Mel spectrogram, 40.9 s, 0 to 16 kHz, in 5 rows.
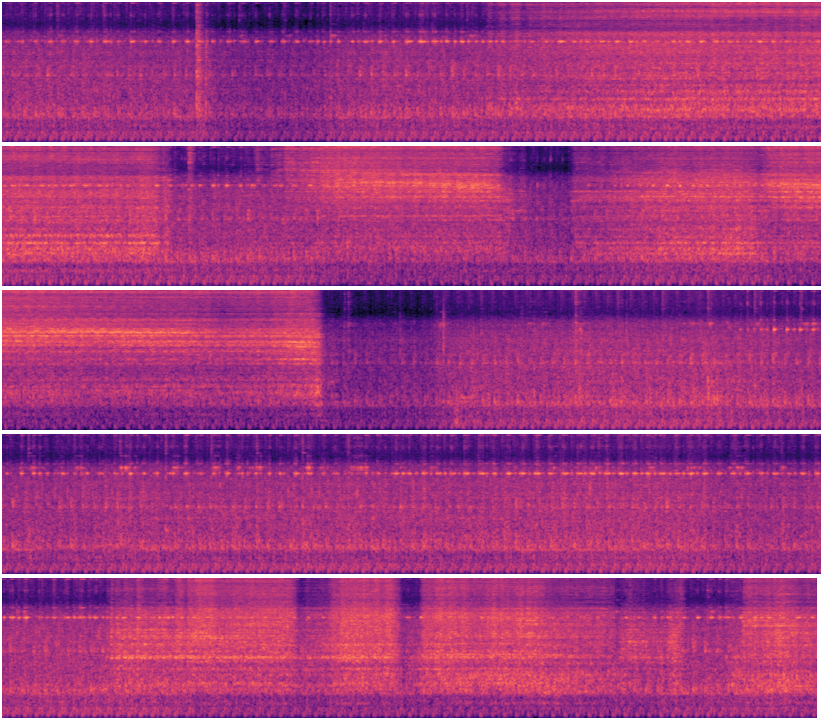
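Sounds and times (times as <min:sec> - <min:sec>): power tool cutting wood: 0:04.8 - 0:19.7, 0:33.4 - 0:40.9.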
